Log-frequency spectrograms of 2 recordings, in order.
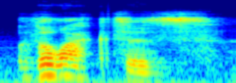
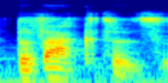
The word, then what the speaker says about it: Wachters: The Wachters are still alive. Actually, I think, sorry, the Vactors are still alive, and it's spelled with a W.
